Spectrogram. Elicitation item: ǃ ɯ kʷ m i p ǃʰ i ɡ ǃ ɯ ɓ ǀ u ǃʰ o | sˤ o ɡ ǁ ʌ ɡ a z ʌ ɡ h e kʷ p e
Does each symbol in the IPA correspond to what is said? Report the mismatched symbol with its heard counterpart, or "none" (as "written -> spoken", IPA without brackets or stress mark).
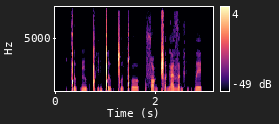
ɓ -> p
